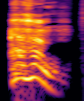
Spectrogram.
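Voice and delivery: loud, formal throat-clearing. A narrator's reading. Moomin papa prepares to give a toast, loud throat-clearing. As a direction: clear the throat to open a speech. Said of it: "schraapte zijn keel voor een speech".

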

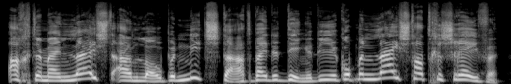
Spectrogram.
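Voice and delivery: high, loud plaintive wail; high loud lament about the list; whining. A narrator's reading. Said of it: "jammerde Pat".

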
